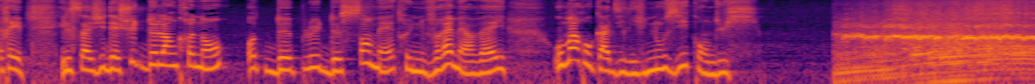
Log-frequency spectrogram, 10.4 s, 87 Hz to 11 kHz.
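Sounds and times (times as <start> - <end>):
speech: 0.0 - 7.6, 8.3 - 9.0
car engine whining on a forest track: 8.3 - 10.3
rough rumbling road noise on a forest track: 8.3 - 10.3.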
